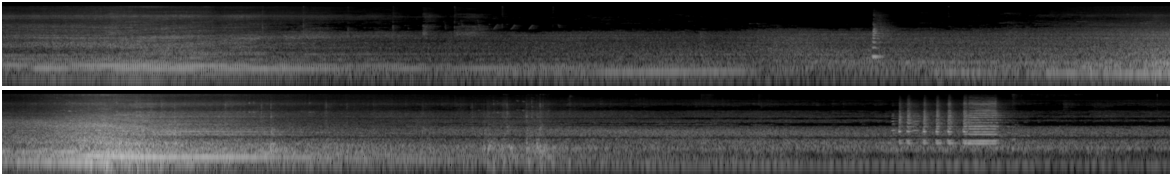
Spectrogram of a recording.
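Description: Truck diesel engines running as they climb, a vehicle passing close by about halfway through that swells and fades, and a rapid string of short horn toots near the end.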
